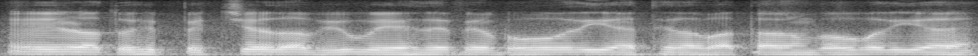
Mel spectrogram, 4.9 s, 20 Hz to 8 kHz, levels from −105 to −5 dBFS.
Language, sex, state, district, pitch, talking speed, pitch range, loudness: Punjabi, male, Punjab, Kapurthala, 120 Hz, 220 wpm, 115-120 Hz, -14 LUFS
